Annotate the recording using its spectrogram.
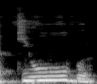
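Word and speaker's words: cube: तो यहां पे सी का उच्चारण क से और यू का उच्चारण य मतलब यू का यू का यू ही बोलेंगे।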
